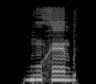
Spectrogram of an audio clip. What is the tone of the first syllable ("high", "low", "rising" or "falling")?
high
